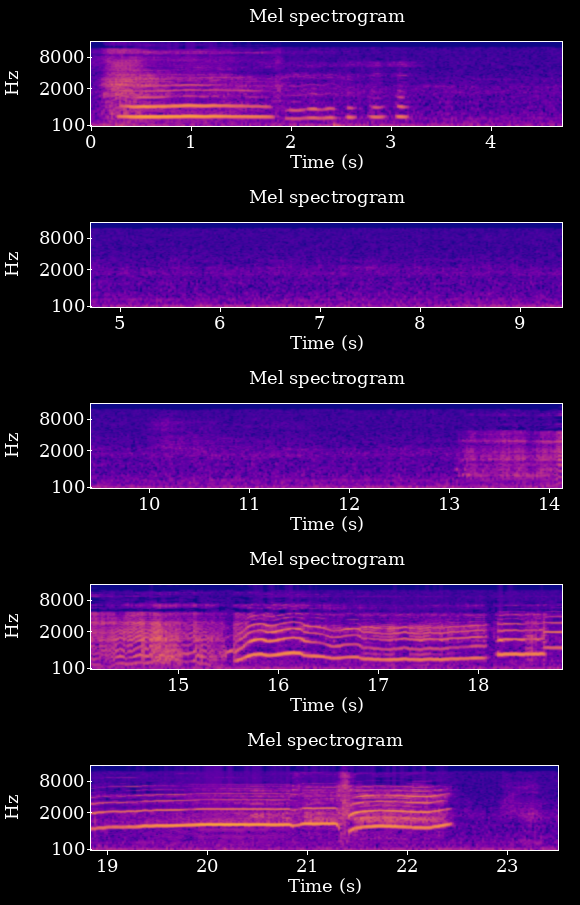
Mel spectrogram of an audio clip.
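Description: A young woman squeals and shrieks with excitement, close to a microphone.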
